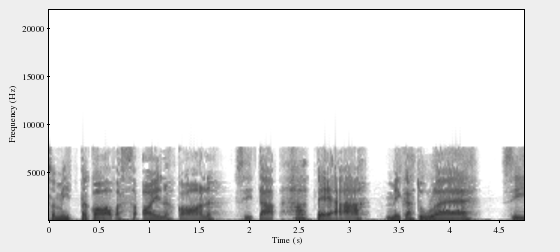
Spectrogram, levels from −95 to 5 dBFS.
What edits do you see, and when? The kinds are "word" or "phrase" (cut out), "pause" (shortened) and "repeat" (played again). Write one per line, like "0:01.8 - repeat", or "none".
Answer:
0:03.3 - pause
